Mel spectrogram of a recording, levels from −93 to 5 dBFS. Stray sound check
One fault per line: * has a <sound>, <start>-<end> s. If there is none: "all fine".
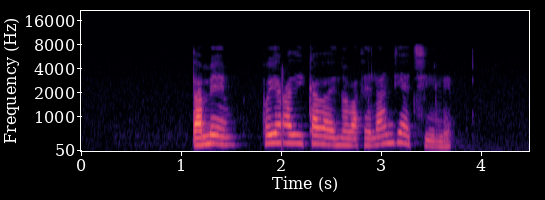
all fine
